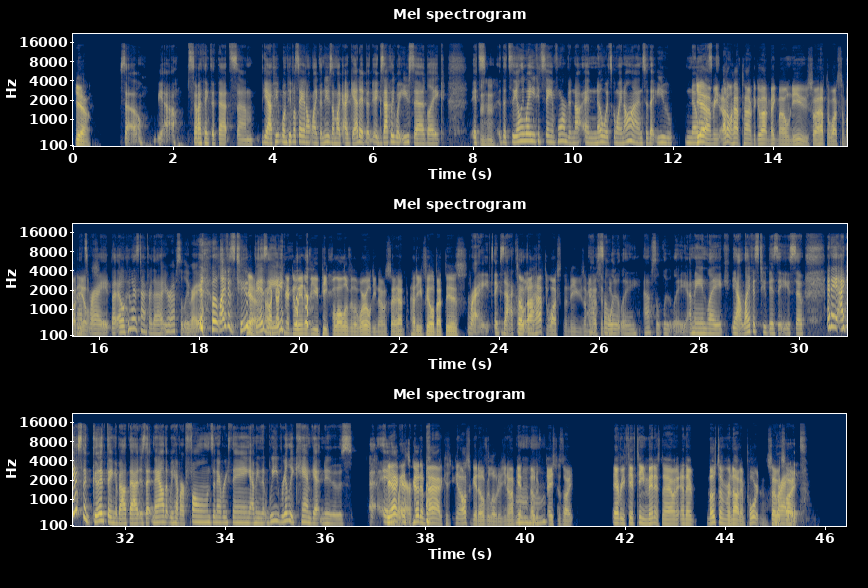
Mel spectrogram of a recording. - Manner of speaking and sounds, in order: laugh; other background noise; chuckle
- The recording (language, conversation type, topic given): English, unstructured, What recent news story worried you?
